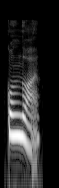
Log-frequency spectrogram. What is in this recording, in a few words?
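"供暖", Chinese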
